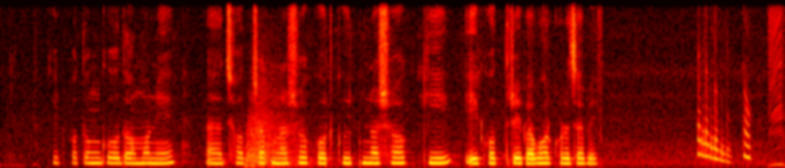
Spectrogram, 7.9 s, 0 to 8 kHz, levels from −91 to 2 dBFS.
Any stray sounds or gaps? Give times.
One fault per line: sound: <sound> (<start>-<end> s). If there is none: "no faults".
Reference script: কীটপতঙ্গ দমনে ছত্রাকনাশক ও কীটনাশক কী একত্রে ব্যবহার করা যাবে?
sound: chirp (7.0-7.6 s)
